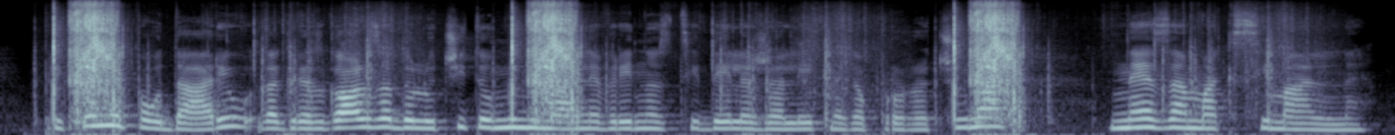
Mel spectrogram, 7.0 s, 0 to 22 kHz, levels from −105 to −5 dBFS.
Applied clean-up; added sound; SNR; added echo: none; Tearing; -3 dB; none.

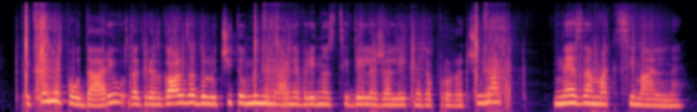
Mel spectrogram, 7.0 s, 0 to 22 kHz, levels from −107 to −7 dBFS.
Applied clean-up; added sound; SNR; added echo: neural mask model RNNoise.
